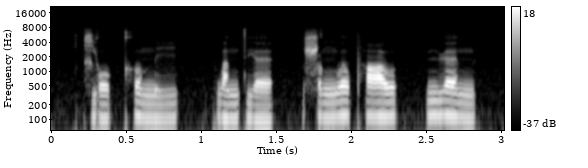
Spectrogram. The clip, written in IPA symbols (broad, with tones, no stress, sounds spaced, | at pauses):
t͡ɕ j o˨˩ ʊ̯ kʰ ɤ˥˨ n̪ i˨˦ | k w a˨˦ n t̪ j ɛ˨˩ | ʂ ɤ˨˦ ŋ l ɤ˦ pʰ ɑ˦ ʊ̯ | n̪ ɥ ɛ˥˨ n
